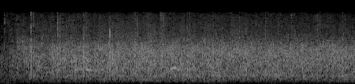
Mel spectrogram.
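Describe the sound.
An audience applauds to welcome a debater, a former governor of California, at a live debate. The clapping is a steady, even wash of many hands that holds at one level from start to finish.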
